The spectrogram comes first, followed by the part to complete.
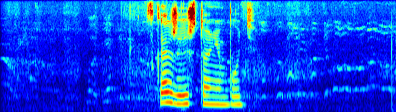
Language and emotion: Russian, neutral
